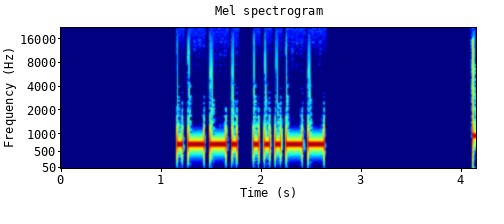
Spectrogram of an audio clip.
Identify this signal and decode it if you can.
Morse code, heard as a keyed tone, about 22 wpm, 700 Hz. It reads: P3
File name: practice / 22wpm / Two Letter-Number Combinations - 22wpm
